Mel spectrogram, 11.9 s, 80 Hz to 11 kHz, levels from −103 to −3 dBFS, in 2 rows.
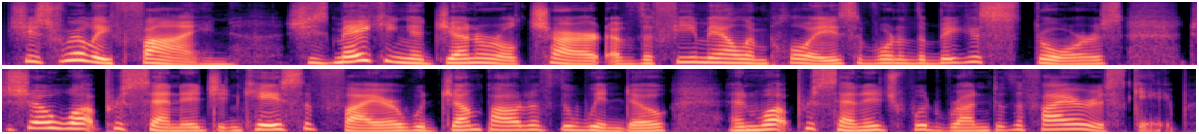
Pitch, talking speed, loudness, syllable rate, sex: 200 Hz, 205 wpm, -19 LUFS, 5.4 syllables/s, female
